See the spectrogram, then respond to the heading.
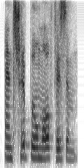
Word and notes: anthropomorphism: Indian

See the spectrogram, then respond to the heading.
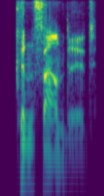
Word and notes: confounded: British English

